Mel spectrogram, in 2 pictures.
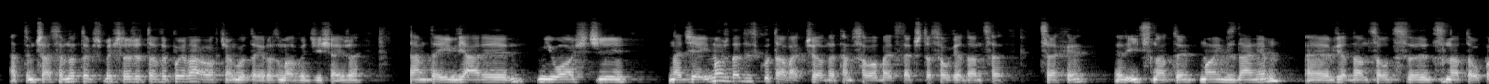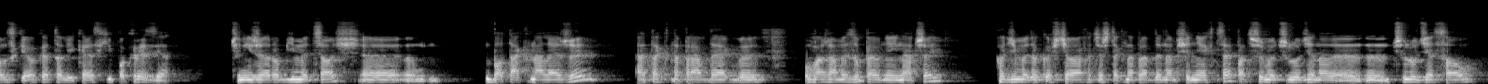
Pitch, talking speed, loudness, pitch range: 110 Hz, 145 wpm, -15 LUFS, 105-120 Hz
